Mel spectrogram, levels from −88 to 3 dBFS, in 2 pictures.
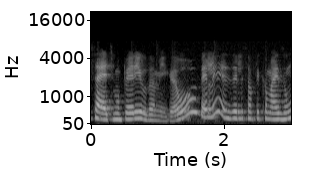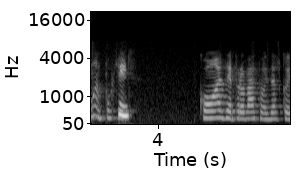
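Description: Nothing's wrong with this speech recording: it has simply gone through a call's microphone processing, which trims the deepest bass and leaves nothing above 8 kHz, just as that path normally does.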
